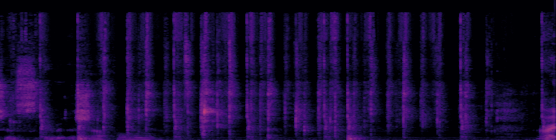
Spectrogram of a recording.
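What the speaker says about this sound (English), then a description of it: "let's just give it a shuffle." Tarot cards being shuffled by hand, a run of quick dry taps and riffling clicks in an irregular rhythm, close and fairly quiet, with brief bursts of talking.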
